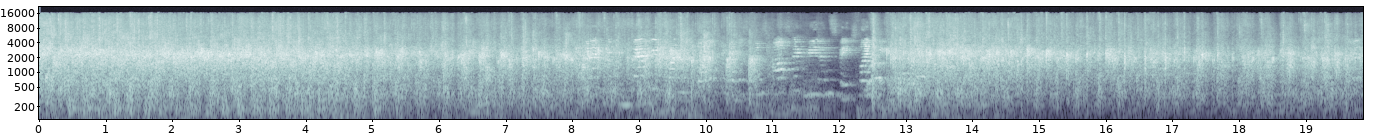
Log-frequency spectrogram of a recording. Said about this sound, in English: First of all, we've had four maiden speakers tonight, so I think they deserve another round of applause. They've been absolutely brilliant tonight,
